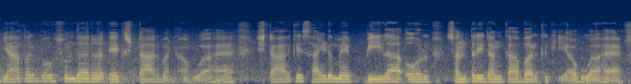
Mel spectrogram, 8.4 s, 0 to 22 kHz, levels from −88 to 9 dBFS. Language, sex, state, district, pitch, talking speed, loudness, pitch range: Hindi, male, Punjab, Fazilka, 120 Hz, 155 wpm, -17 LUFS, 110-135 Hz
